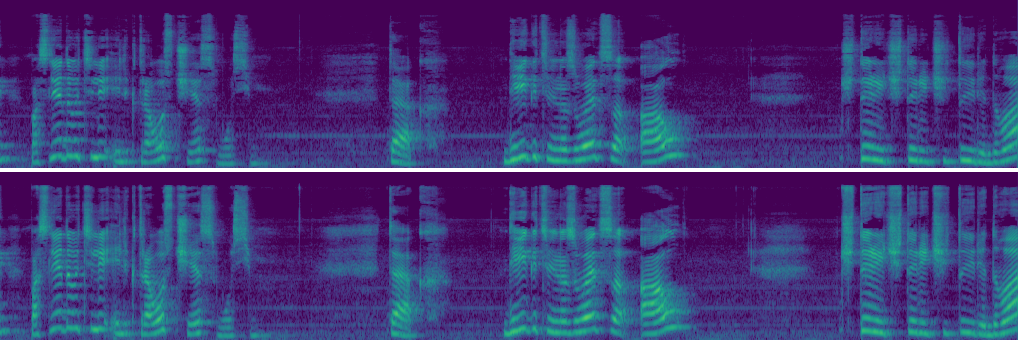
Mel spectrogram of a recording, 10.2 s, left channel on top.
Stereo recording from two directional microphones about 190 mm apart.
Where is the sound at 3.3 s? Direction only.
15° left (ahead or behind).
